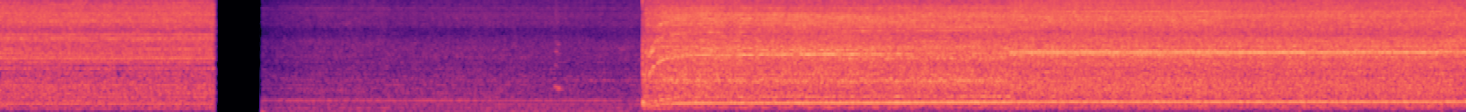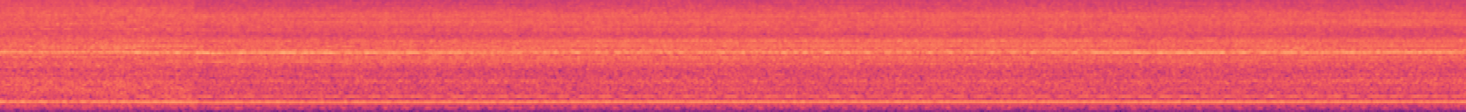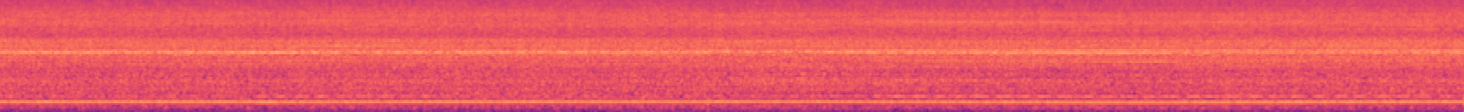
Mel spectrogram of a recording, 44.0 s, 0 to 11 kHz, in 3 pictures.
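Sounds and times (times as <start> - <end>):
meat grinder motor whine: 0.0 - 2.2, 6.4 - 43.9.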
